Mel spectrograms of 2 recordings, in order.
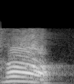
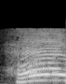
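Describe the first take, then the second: First: The syllable sounds heavy and deep. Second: The syllable sounds light and thin. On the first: The speaker calls it wrong. "مش ها" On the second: The speaker calls it right. "ها مش ها"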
